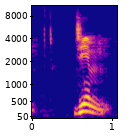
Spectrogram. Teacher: জিহবার মধ্যখান তার বরাবর উপরে তালের সঙ্গে লাগে উচ্চারণ হবে জিম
